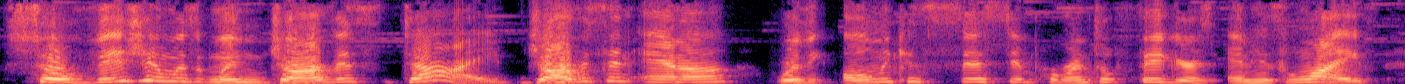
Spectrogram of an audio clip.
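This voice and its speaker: A woman's voice: a little high, moderate pace, fairly bright tone, poor audio. A woman talking casually about film and TV on a video call, emphatic and repeating herself for stress. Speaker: podcast panelist. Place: indoors at home on a video call.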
